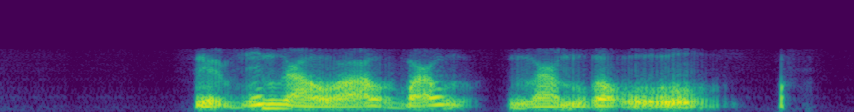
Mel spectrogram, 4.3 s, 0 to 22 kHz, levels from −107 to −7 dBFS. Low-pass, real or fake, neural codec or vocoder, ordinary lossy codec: 3.6 kHz; fake; autoencoder, 44.1 kHz, a latent of 192 numbers a frame, MeloTTS; Opus, 64 kbps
